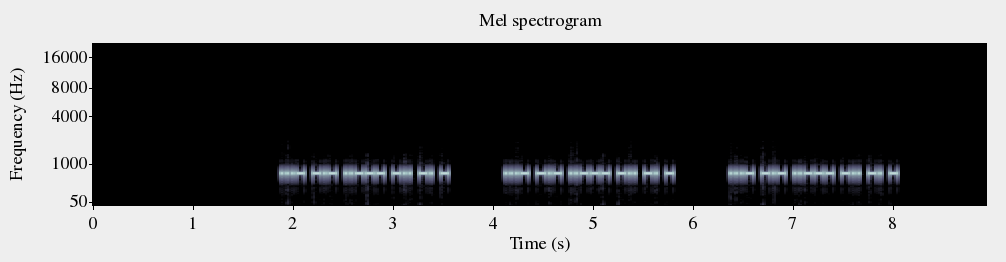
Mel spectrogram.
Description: Morse code, heard as a keyed tone, about 41 wpm, 700 Hz. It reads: VK2DNT VK2DNT VK2DNT
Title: DXCC-100 Call Signs - 6 Characters - Repeated 3x - 45wpm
